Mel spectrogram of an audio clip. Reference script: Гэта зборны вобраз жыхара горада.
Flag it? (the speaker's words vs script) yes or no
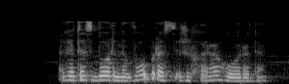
no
